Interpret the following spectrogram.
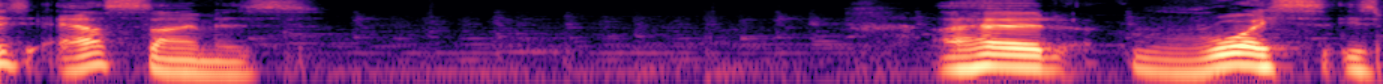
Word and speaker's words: Alzheimer's: Alzheimer's is supposed to be pronounced like a T. I say Alzheimer's.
